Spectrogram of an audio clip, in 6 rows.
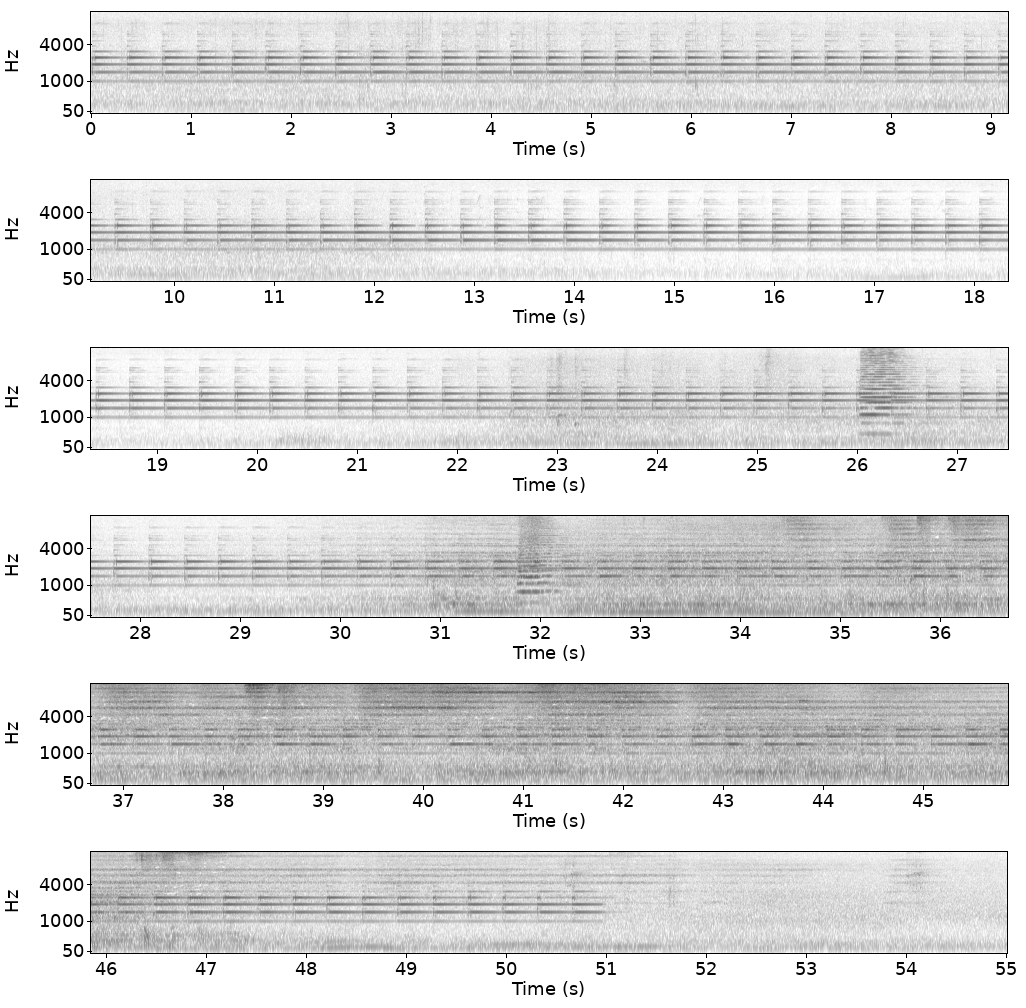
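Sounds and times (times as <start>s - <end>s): level-crossing bells ringing: 0.0s - 51.7s
train horn blasts: 26.0s - 26.7s, 31.7s - 32.3s
train wheel and motor whine: 30.0s - 55.0s.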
